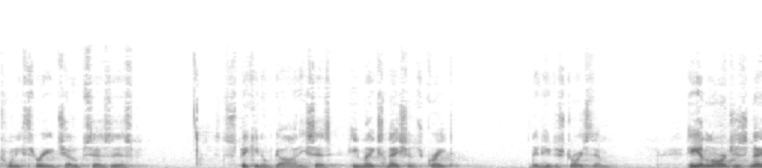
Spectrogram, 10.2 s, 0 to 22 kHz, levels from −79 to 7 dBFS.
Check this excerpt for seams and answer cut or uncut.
uncut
